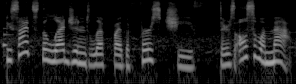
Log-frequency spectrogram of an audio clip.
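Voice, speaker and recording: Game casting: an eager young female guide, high and very lively, earnest and upbeat. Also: moderate pace, slight background noise. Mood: nervous, explaining. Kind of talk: video game voice acting.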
